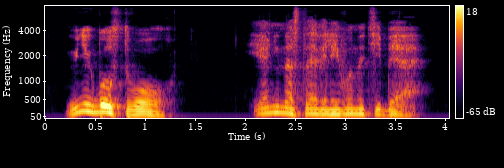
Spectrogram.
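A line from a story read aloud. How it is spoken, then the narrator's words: Hoarse grumble. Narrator (Russian): проворчал хриплый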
